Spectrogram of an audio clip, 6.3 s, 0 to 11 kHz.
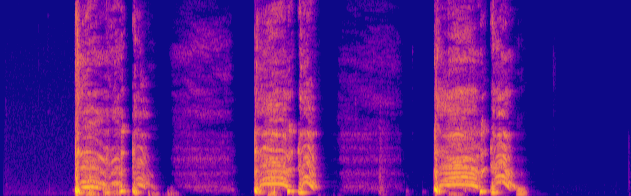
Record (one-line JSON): {"three_cough_length": "6.3 s", "three_cough_amplitude": 32768, "three_cough_signal_mean_std_ratio": 0.44, "survey_phase": "beta (2021-08-13 to 2022-03-07)", "age": "18-44", "gender": "Male", "wearing_mask": "No", "symptom_cough_any": true, "symptom_runny_or_blocked_nose": true, "symptom_fatigue": true, "symptom_headache": true, "symptom_change_to_sense_of_smell_or_taste": true, "symptom_other": true, "symptom_onset": "2 days", "smoker_status": "Ex-smoker", "respiratory_condition_asthma": false, "respiratory_condition_other": false, "recruitment_source": "Test and Trace", "submission_delay": "1 day", "covid_test_result": "Positive", "covid_test_method": "RT-qPCR", "covid_ct_value": 19.4, "covid_ct_gene": "ORF1ab gene", "covid_ct_mean": 19.9, "covid_viral_load": "290000 copies/ml", "covid_viral_load_category": "Low viral load (10K-1M copies/ml)"}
